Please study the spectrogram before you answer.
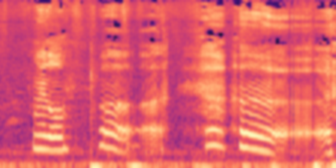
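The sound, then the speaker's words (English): A voice imitates a long, drawn-out yawn: several stretched, gliding vocal sighs rising and falling in pitch, moderately loud, with short pauses between. “He yawned.”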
